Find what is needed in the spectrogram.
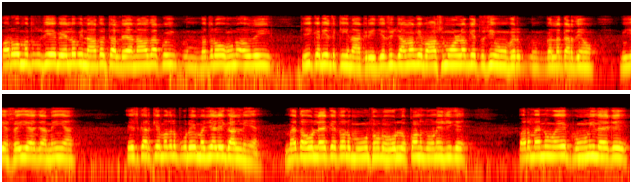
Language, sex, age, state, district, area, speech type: Punjabi, male, 60+, Punjab, Bathinda, urban, spontaneous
